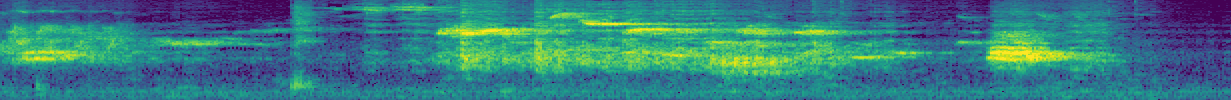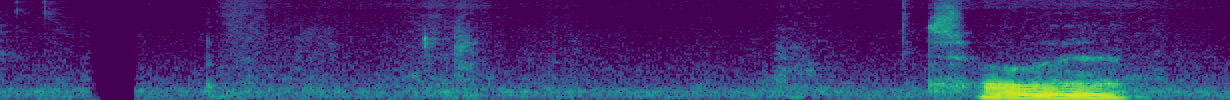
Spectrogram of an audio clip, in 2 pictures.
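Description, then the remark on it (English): An alarm goes off with bright, warbling, chirpy electronic tones for about five seconds, then cuts to near silence before a short burst of a voice speaking. “Got caught up in there goes my alarm.”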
